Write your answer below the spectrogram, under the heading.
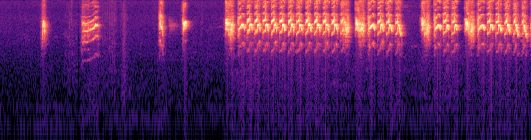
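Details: Black sunbird, excited and fluttering its wings, used as a lure to get silent birds singing: scattered thin high notes and a descending whistle, then a dense run of fast buzzy high trills broken by short gaps.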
